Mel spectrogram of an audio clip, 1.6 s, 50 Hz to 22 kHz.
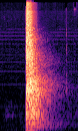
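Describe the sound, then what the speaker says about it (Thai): A single sharp, loud shot from a Beretta 950 BS Jetfire pocket pistol firing low-pressure 6.35 mm ammunition rings out close by and decays over about a second. "ได้ 4 นัดนะครับเอาอีกนัดละกันนะ มันจะได้เป็น 5 นัดนะครับ"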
